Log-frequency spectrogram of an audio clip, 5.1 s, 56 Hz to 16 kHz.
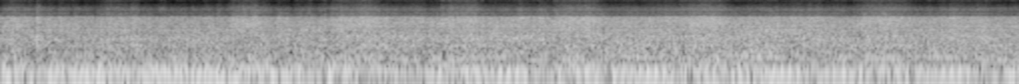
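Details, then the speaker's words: Kohler Command 18 hp twin after rebuild and carburetor work, first start: catches and holds a steady, even drone with no stumbling, knocking or surging; running properly. "oh there we have it it runs"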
